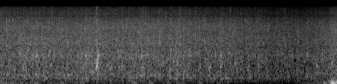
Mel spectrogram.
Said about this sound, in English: This is a little creek that runs right through Dolly's childhood home.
